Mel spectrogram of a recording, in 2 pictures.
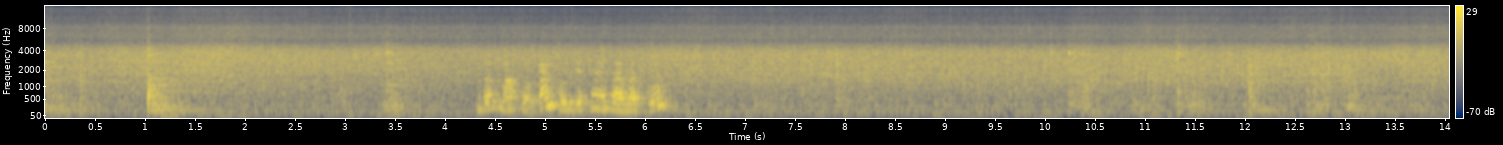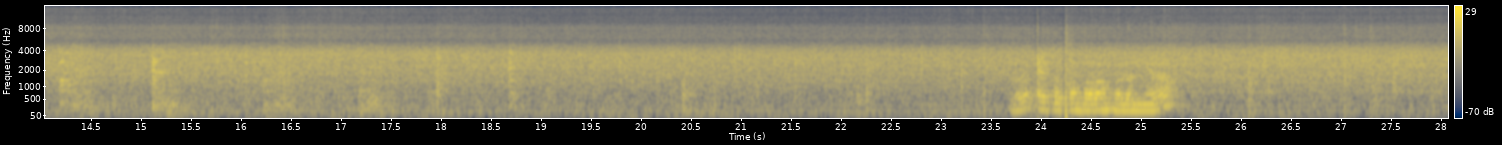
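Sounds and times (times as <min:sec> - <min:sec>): food sizzling in a wok: 0:00.0 - 0:28.0
metal spatula scraping a pan: 0:10.1 - 0:19.1.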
